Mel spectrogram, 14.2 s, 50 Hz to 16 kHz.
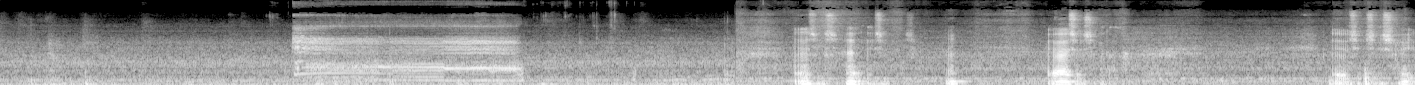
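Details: Sango, a female third cat (a former stray met in a park in summer 2013), yowls while being shampooed indoors: one long, drawn-out, harmonic wail lasting about two seconds, amid a person's steady soothing talk and splashing, handling noises.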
